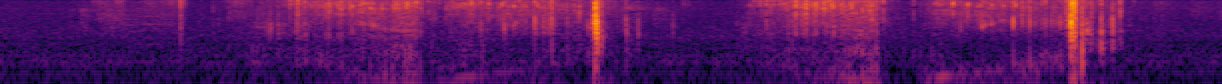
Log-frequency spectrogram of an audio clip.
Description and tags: Pulling on a lanyard attached to a keychain.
